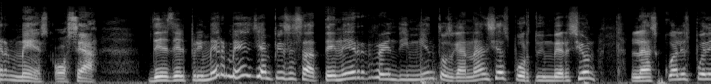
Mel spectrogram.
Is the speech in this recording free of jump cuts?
yes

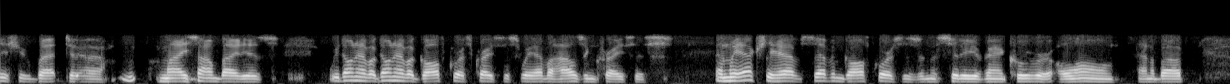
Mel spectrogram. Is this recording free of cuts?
no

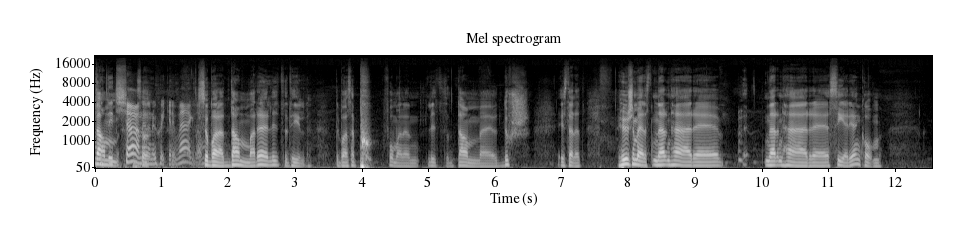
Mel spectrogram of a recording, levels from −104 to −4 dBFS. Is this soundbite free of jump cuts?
yes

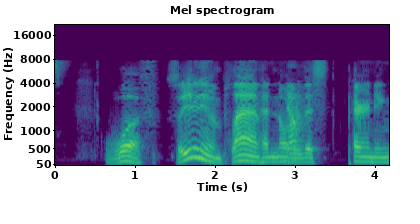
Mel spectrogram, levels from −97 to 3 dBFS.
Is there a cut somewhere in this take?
yes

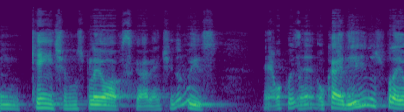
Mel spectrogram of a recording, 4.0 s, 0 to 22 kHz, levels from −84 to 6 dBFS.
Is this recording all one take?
no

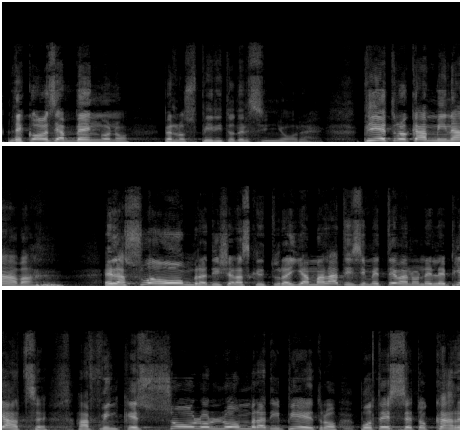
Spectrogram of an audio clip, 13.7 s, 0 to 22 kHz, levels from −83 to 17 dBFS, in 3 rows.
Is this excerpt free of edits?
yes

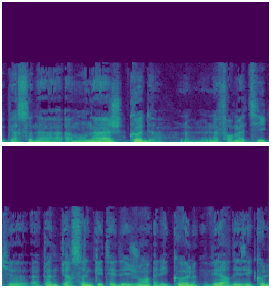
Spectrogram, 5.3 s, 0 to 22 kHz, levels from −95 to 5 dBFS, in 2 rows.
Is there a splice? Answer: yes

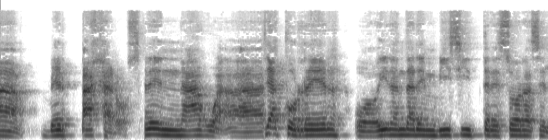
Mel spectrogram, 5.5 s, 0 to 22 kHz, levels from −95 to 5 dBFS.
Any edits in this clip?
yes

